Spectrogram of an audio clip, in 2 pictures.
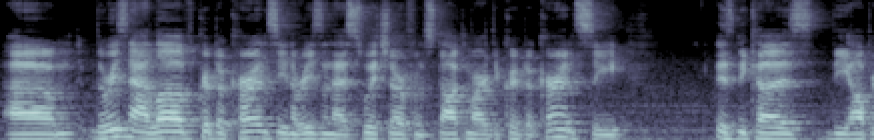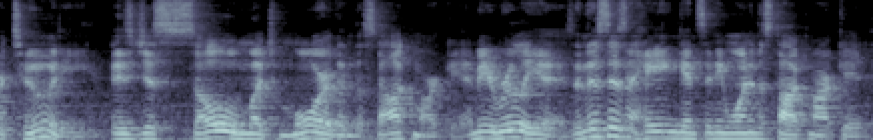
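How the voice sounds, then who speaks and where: Speaking a little fast with a somewhat bright, medium-pitched voice, a crypto stream host rambles earnestly through casual livestream talk, full of fillers and self-corrections. His voice echoes around the room above a faint ambient hum.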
